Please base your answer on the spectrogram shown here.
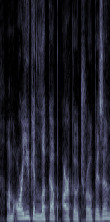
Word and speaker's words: archotropism: If you want to learn more about the laws of archotropism, just look in the show notes on the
